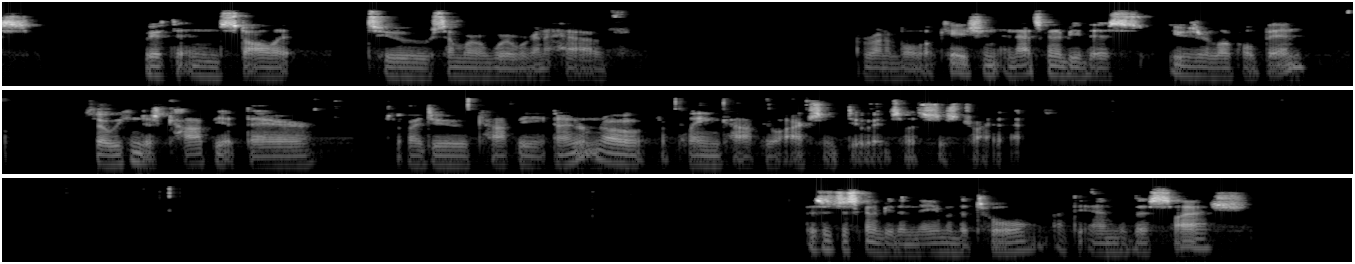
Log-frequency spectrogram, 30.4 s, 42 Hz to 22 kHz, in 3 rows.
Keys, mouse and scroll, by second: 8.3 click, 11.5 click, 13.2-16.5 typing, 17.8-23.0 typing, 24.5-25.9 typing, 28.2 Return, 30.0-30.3 typing.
